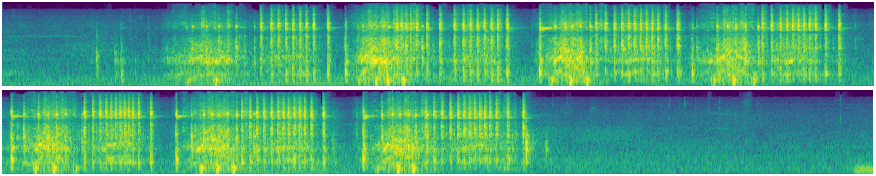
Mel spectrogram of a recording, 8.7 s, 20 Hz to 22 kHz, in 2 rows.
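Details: Craftsman 24cc 17-inch string trimmer with previously broken fuel lines and primer bulb, plug wet with fuel: six quick rasping pull-cord bursts of about half a second, silence after each, never catches; cranks but won't start, owner unsure of spark.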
